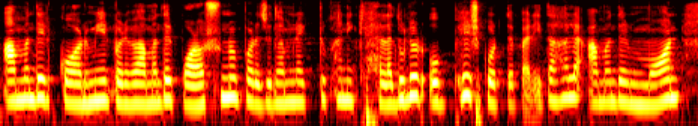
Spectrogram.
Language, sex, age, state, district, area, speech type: Bengali, female, 60+, West Bengal, Purulia, rural, spontaneous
